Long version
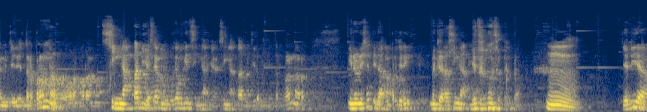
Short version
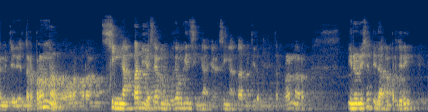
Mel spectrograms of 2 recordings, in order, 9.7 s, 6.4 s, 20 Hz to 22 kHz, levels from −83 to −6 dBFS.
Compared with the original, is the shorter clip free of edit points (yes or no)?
yes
